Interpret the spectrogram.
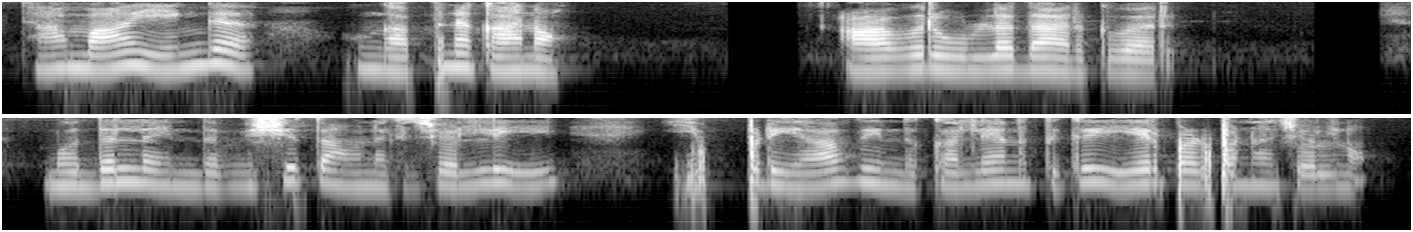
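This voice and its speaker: Bossy middle-aged auntie done by a woman, high and dry, kanyakumari tamil accent. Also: no echo. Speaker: cartoon character.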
